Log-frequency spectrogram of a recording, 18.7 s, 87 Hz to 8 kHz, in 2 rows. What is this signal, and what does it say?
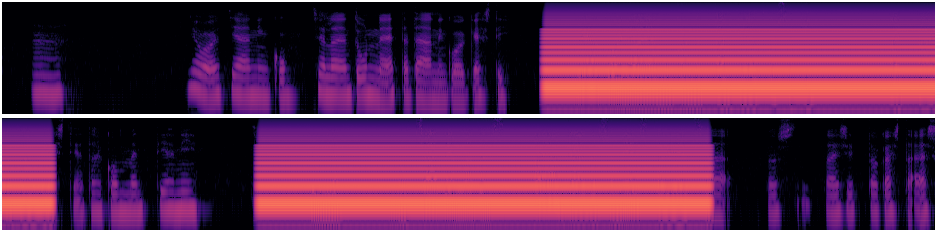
Ship horn signal, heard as a ship's horn, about 260 Hz, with speech in Finnish. 2 long. At sea: a vessel under power that has stopped in fog.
